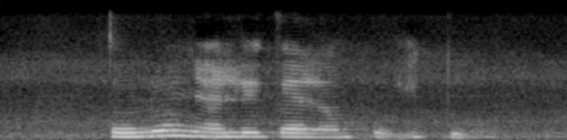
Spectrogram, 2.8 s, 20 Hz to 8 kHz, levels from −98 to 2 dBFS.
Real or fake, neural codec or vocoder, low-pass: fake; codec, 16 kHz, 6 kbps, DAC; 7.2 kHz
